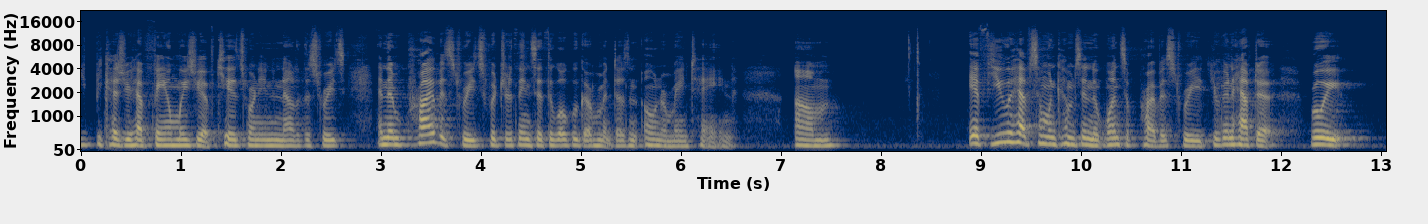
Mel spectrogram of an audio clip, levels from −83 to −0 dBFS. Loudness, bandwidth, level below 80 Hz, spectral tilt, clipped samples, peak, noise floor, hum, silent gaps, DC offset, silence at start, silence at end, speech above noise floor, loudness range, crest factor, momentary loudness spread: -27 LUFS; 13.5 kHz; -82 dBFS; -6 dB/octave; under 0.1%; -6 dBFS; -63 dBFS; none; none; under 0.1%; 0 s; 0.25 s; 36 dB; 5 LU; 22 dB; 9 LU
